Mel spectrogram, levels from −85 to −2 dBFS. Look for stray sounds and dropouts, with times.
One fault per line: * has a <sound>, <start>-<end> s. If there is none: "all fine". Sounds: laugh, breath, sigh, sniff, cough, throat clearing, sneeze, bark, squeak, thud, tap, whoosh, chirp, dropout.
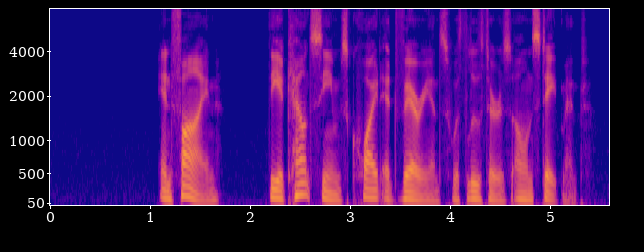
all fine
